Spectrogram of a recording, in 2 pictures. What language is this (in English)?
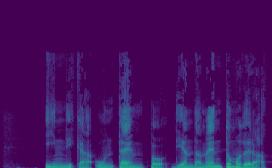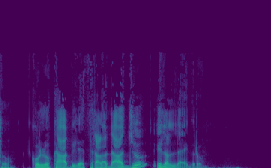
Italian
